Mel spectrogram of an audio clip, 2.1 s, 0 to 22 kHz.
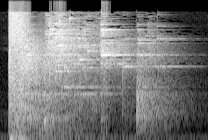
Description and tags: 40x40cm WindowGlass PVC 3
Sound of breaking 40x40 cm window glass above PVC floor.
